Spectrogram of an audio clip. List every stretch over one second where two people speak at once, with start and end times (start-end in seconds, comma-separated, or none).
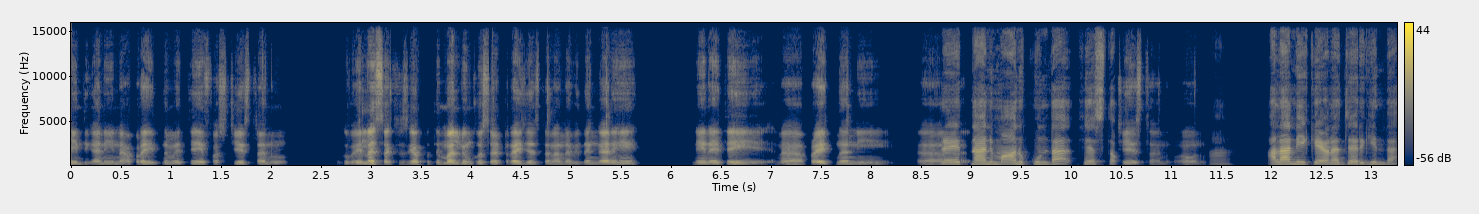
none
